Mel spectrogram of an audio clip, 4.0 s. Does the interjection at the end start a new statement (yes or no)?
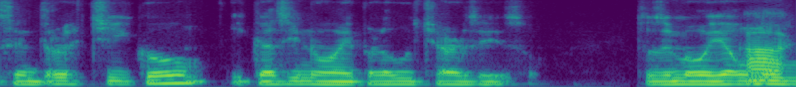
no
